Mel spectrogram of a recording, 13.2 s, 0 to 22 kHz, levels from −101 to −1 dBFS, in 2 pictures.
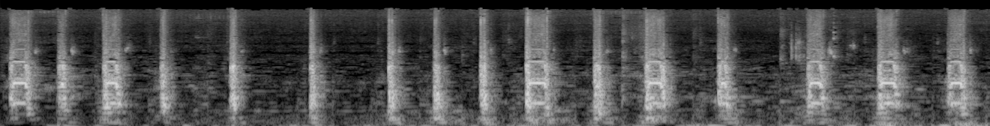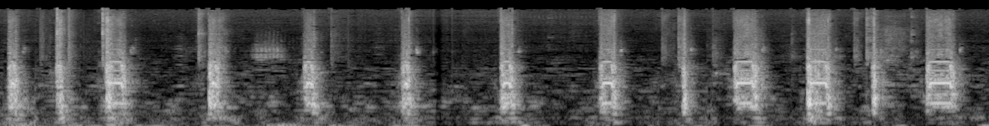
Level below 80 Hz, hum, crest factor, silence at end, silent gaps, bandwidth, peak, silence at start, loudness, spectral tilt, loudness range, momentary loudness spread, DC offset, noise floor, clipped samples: -58 dBFS; none; 24 dB; 0.2 s; none; 17 kHz; 0 dBFS; 0.05 s; -22 LUFS; 0 dB/octave; 3 LU; 9 LU; under 0.1%; -54 dBFS; under 0.1%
